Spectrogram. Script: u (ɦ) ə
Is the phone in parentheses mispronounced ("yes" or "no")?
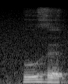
no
